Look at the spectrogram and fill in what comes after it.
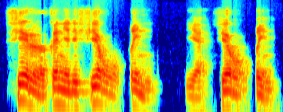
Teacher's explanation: Ya hanya qaf itu huruf isti'alah, maka ro-nya dibaca tebal.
